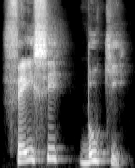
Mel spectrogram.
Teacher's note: A gente põe um I no final de face. A gente não termina com esse sonzinho de S, né?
